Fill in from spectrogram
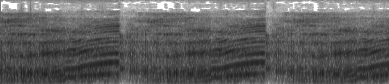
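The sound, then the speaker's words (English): A radio show caller imitates the noise a car makes nonstop with grunting: three loud, strained, throaty bursts in a steady rhythm, each with a rising pitch, heard on its own with no other talk. “producer Mike said someone called in and did a grunt”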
